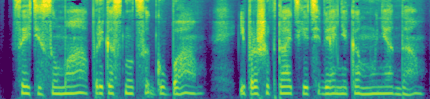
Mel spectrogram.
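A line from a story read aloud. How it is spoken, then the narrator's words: Whisper in the ear. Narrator (Russian): Мне хотелось прошептать на ухо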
